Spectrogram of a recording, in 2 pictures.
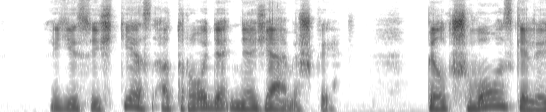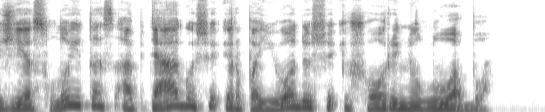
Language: Lithuanian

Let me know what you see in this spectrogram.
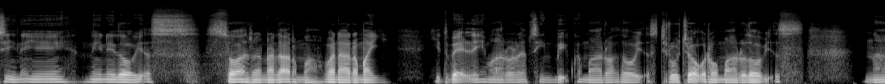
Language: Güilá Zapotec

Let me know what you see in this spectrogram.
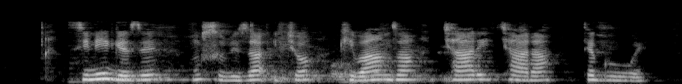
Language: Kinyarwanda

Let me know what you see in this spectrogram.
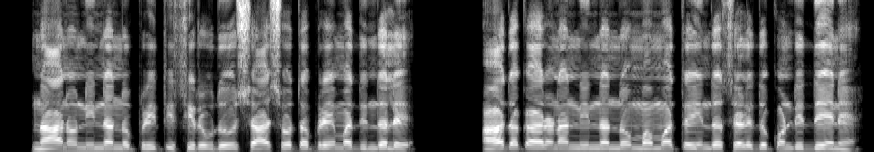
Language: Kannada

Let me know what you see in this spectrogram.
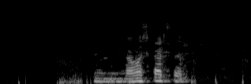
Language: Marathi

